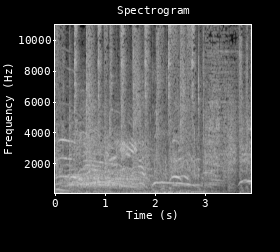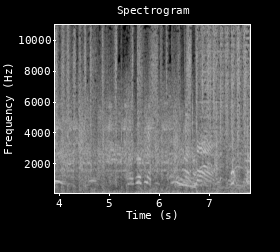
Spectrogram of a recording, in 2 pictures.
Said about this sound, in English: We're back in pads for the second time in 24 hours Sunday and conducted a rare live tackling drill in Bourbonnais, and the pads were popping.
